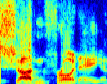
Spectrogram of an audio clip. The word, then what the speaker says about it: Schadenfreude: I enjoyed some serious Schadenfreude, and that's how you say it.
